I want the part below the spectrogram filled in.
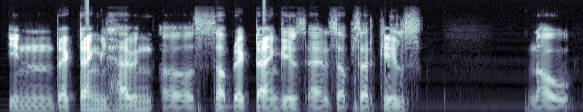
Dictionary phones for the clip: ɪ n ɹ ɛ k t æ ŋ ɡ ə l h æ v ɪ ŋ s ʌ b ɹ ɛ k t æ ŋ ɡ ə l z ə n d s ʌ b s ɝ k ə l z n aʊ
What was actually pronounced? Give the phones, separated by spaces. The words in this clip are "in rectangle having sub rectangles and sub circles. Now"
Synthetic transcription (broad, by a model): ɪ n ɹ ɛ k t æ ŋ ɡ ə l h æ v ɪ ŋ s ʌ b ɹ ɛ k t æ ŋ ɡ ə l s ə n d s ʌ b s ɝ k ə l s n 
